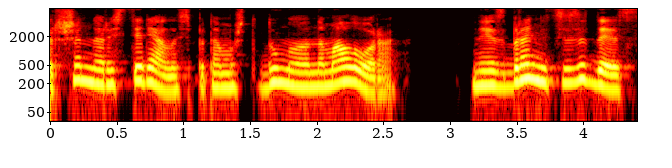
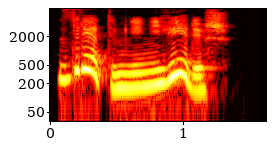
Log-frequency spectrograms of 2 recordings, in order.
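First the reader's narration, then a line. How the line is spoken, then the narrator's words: Offended. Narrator (Russian): заявила обиженно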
